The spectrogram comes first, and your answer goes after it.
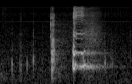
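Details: A West Highland White Terrier puppy gives a short, high, yappy bark after a brief huff.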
